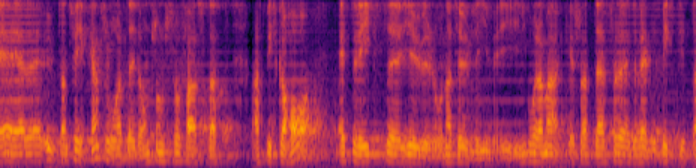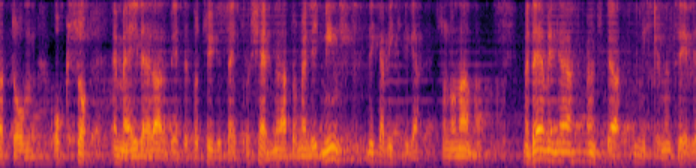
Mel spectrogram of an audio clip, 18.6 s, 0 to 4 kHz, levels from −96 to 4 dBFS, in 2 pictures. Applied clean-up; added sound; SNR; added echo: neural separator model SepFormer DNS4.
